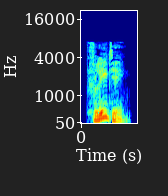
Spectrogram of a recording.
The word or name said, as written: fleeting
